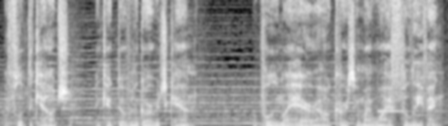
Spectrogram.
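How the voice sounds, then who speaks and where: Deep, gravelly male horror narrator. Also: level tone, moderate pace. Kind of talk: scripted creepypasta narration in the first person. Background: dark background music.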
